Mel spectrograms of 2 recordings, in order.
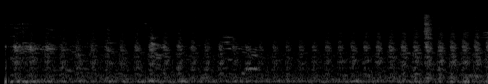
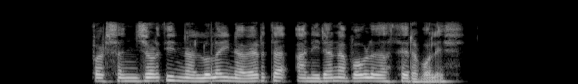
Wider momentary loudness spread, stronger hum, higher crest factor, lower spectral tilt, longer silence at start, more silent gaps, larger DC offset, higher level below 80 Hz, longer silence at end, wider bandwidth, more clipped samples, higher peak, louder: about the same, 8 LU vs 6 LU; neither; about the same, 20 dB vs 16 dB; second, -3.5 dB/octave vs -5 dB/octave; second, 0.05 s vs 0.95 s; neither; neither; second, -72 dBFS vs -58 dBFS; second, 0 s vs 1.15 s; first, 11.5 kHz vs 7.8 kHz; neither; second, -30 dBFS vs -4 dBFS; second, -50 LUFS vs -19 LUFS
